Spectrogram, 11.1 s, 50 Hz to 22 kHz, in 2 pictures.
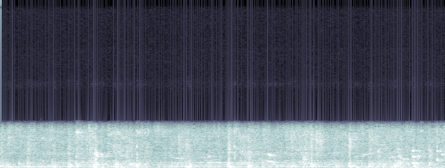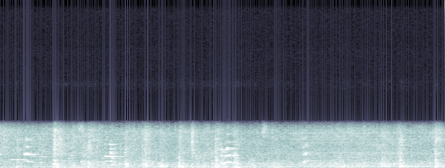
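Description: Chichibu Railway 1000 series electric train heard from inside the car while running: a steady rumble, with wheels clicking and rattling over the rail joints and a faint steady hum underneath.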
